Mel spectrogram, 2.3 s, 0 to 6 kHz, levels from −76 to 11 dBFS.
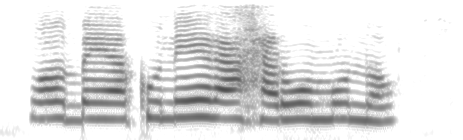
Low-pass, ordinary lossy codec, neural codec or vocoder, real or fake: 5.4 kHz; none; codec, 44.1 kHz, 1.7 kbps, Pupu-Codec; fake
